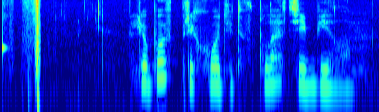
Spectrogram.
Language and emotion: Russian, sad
